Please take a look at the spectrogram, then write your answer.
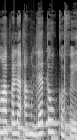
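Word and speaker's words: L'ETO: O nga pala ang Letto Cafe. Yes that true ganyan ang pag-pronounce niyan.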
